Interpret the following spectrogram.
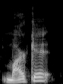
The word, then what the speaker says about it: MRKT: Market. MRKT is how they spell it, like without the vowels.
